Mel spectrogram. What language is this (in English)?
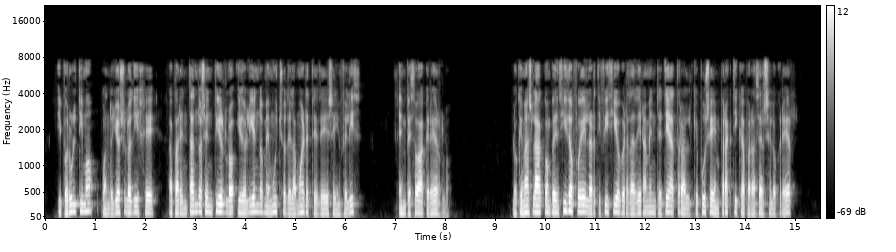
Spanish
